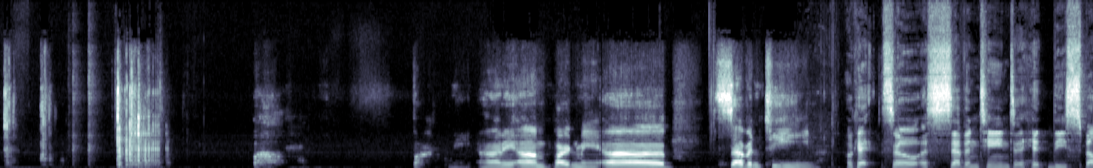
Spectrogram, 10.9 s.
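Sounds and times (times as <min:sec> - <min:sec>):
dice being rolled: 0:01.2 - 0:01.8
speech: 0:04.8 - 0:10.9.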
